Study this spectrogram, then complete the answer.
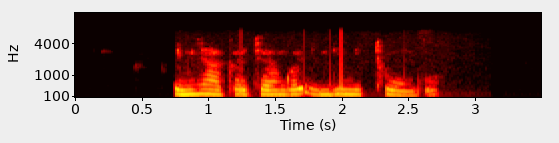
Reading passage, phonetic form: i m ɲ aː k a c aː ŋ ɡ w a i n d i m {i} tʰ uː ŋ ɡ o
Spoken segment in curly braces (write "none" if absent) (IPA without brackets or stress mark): i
